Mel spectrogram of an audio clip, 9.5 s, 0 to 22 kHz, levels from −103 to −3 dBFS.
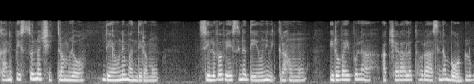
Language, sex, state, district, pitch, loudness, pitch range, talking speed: Telugu, female, Andhra Pradesh, Krishna, 200 Hz, -17 LUFS, 185-215 Hz, 80 wpm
